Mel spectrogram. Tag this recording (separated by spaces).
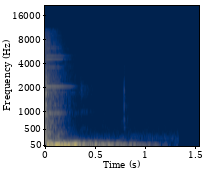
impact frag gong metal hit battlefield kill metallic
